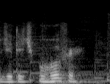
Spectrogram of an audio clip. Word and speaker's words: Dietrich Bonhoeffer: Falei certo, Dietrich Bonhoeffer? Falou.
